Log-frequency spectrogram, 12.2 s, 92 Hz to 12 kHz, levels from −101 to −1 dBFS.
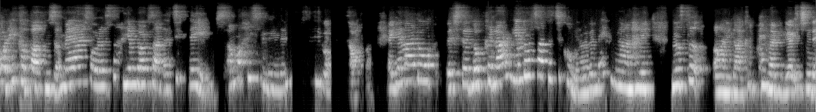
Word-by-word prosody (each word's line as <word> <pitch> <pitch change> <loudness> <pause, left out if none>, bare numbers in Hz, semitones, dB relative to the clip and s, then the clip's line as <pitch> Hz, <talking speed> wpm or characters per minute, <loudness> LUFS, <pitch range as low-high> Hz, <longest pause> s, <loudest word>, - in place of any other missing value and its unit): orayı 330 +1 +1
kapatmışlar. 270 -8 +3
Meğerse 330 +4 0
orası, 280 +4 -2
hani, 300 - +4
24 305 -1 +1
saat 280 -2 +1
açık 390 +11 -10
değilmiş 245 - -5
ama 305 +9 -1
hiçbir 400 -11 -4
bildirim 245 +5 -7 0.3
hiçbir 335 0 -12
şey 325 - -4
yok - - -6 0.2
etrafta. - - -6 0.3
E, 255 - -1
genelde 355 +5 0
o, 355 0 +2 0.2
işte, 255 +4 -2
locker'lar 320 +3 +4 0.2
24 430 +4 +3
saat 430 -3 +5
açık 405 0 -13
olur 205 -6 -3
öyle, 235 +4 -1
değil 250 +1 -6
mi? 315 -5 -4
Yani, 255 -2 +6
hani, 255 0 +5 0.3
nasıl 295 +4 +2 0.3
aniden 215 -2 +2
kapanabiliyor 240 -4 +1
içinde 235 +1 -1
290 Hz, 165 wpm, -22 LUFS, 250-335 Hz, 0.3 s, Yani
